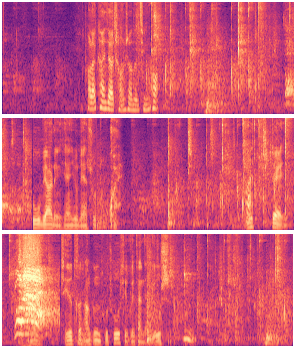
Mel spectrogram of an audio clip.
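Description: A table tennis ball clicks back and forth on paddles and the table.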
